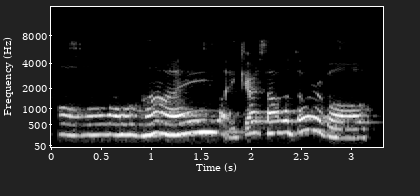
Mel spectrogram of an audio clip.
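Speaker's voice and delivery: high, drawn-out gushing hello; adoring coo. Retold or imitated. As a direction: coo over an adorable animal. Gushing over the adorable new horse.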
